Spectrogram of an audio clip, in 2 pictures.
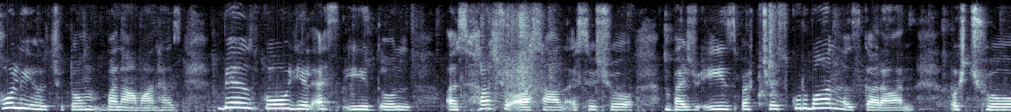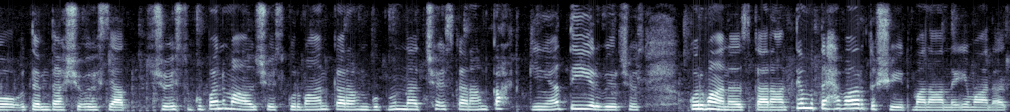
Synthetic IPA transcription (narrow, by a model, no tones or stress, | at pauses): hʰoːliːɦɐzt͡ʃʰut̪umbɐnaːʋaːnɦɐz | bezɡoːjilɐsiːd̪ol | ɐshɐst͡ʃʰuʔaːsaːnɐ̰sʲɐt͡ʃʰubɐd͡ʒiːzpɐʈ̚ʰt͡ʃʰuskuɾbaːnɦɐzkɐɾaːnəst͡ʃʰut̪ɐmd̪ɐt͡ʃʰuəsjaːtt͡ʃʰuɐsɡupɐnmaːzt͡ʃʰuɐsʲkuɾbaːnkɐɾaːnɡupunːɐt̪̚t͡ʃʰiɐsʲkɐɾaːnkɐʈʰkiãt̪iːɾʋiːɾt͡ʃʰusʲkuɾbaːnɐzkɐɾaːnt̪imt̪ɐɦʋaːɾt̪ɐʃʰiːt̪mɐnaːnːɨiːʋaːnɐz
